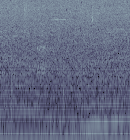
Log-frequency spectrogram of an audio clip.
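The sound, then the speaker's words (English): A steady low engine drone fills the whole stretch, with a faint rising hum as a car seems to pass, as traffic drives by on a road; no voices present. “This guy's all over the road. All right, wait for this traffic to go by.”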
